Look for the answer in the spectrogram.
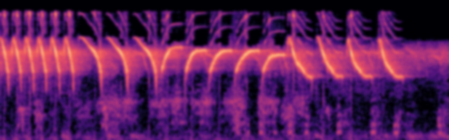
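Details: A canary from Pemalang, Central Java, Indonesia, sings a fast, high song in tours of about four notes per second: quick repeated downslurred chips, then looping swept notes, then ringing falling whistles.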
